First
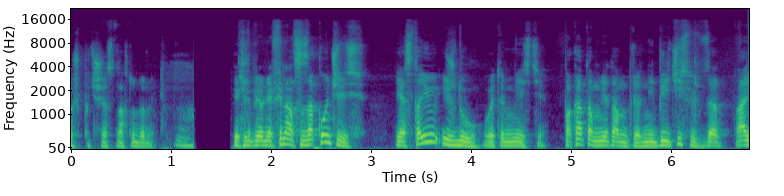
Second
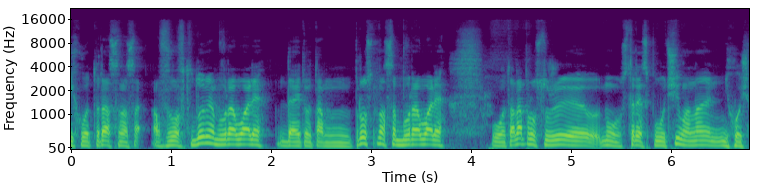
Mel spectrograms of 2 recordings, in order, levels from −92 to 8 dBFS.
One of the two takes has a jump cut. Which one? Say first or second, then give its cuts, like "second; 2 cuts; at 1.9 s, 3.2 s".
first; 1 cut; at 1.3 s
